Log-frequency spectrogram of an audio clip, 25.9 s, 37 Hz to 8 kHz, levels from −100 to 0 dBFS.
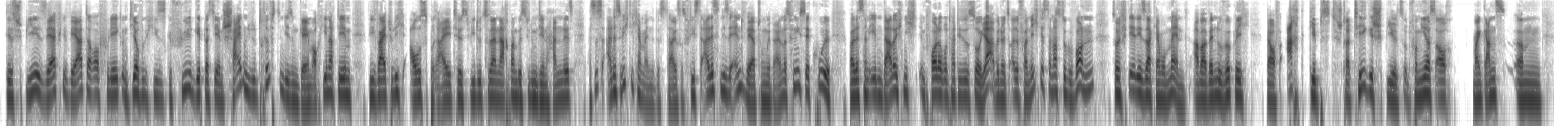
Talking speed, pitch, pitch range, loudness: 250 wpm, 130 Hz, 115-145 Hz, -28 LUFS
